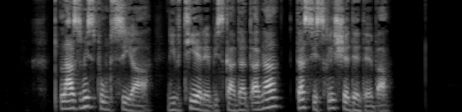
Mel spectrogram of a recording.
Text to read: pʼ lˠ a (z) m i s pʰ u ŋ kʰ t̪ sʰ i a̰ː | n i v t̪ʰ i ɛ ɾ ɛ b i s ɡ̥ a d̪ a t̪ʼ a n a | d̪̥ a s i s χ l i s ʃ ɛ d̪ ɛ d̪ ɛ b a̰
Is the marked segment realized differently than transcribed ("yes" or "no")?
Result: no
